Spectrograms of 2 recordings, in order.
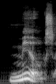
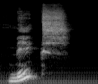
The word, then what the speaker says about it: Mx: Is a title, examples, Mr., Mrs., etc., that is gender neutral, pronounced milks. Okay, so it's pronounced milks? I can't be saying that right. Mix? Oh, mix. It's pronounced mix. So MX, mix, because I'm retarded. Okay, similar to miss, mix.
